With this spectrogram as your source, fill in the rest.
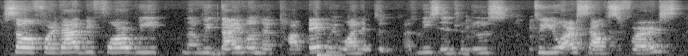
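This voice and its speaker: A woman's voice: high voice, steady tone, unhurried, fairly bright tone, far from the mic. A middle-aged woman from the Philippines co-hosting a live stream in a casual, upbeat way, often rambling and restarting her sentences. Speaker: live show co-host. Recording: roomy audio from away from the mic.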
